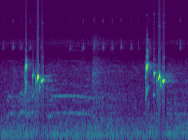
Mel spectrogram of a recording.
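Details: Sooty-headed bulbul in active song: two short, bright phrases of rapid chirps and slurred whistles, about two and a half seconds apart, with a faint steady tone and low hum behind.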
